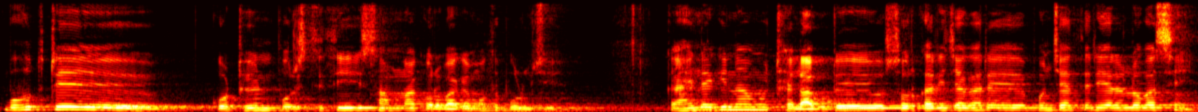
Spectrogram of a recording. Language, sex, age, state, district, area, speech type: Odia, male, 45-60, Odisha, Boudh, rural, spontaneous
